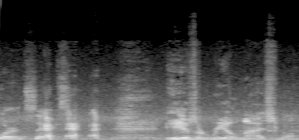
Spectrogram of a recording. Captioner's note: Jake laughing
